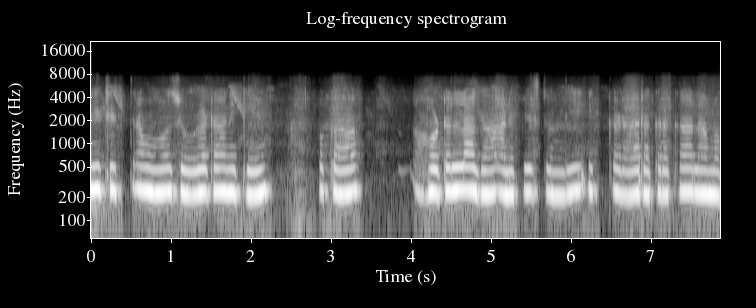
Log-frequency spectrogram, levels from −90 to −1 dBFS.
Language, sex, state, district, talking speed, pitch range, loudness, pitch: Telugu, female, Andhra Pradesh, Krishna, 85 wpm, 225-245 Hz, -13 LUFS, 235 Hz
